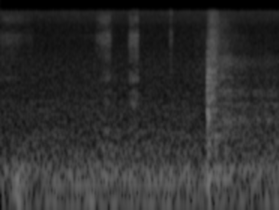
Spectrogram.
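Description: Near silence: a faint low hum with slight handling noise, and a brief soft rustle near the end.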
